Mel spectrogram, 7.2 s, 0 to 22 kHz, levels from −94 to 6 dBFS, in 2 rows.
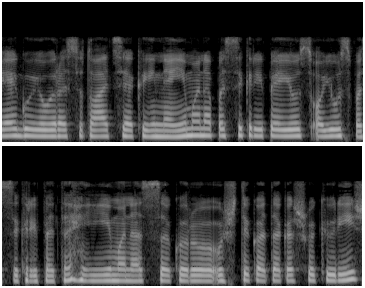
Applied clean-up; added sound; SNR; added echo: none; none; none; none.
